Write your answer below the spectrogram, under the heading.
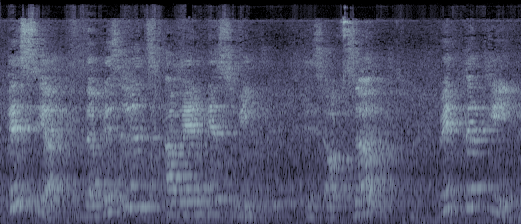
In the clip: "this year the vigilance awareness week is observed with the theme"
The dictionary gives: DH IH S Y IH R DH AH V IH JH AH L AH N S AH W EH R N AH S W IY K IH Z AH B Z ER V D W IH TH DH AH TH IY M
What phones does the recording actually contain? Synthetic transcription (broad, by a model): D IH S Y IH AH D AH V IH Z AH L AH N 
